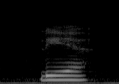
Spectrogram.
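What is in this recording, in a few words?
"lie", Chinese, first tone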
